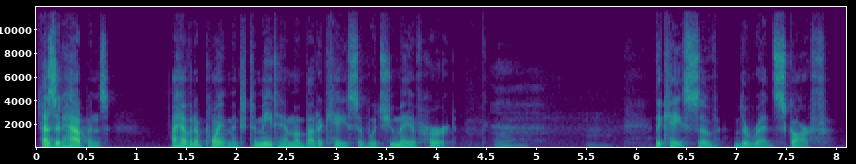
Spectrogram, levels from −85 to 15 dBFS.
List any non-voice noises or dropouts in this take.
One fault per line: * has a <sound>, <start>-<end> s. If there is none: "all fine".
* has a sigh, 4.5-5.8 s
